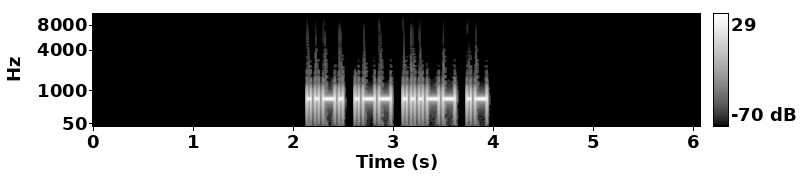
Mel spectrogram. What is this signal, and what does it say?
Morse code, heard as a keyed tone, about 29 wpm, 700 Hz. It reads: FW3A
